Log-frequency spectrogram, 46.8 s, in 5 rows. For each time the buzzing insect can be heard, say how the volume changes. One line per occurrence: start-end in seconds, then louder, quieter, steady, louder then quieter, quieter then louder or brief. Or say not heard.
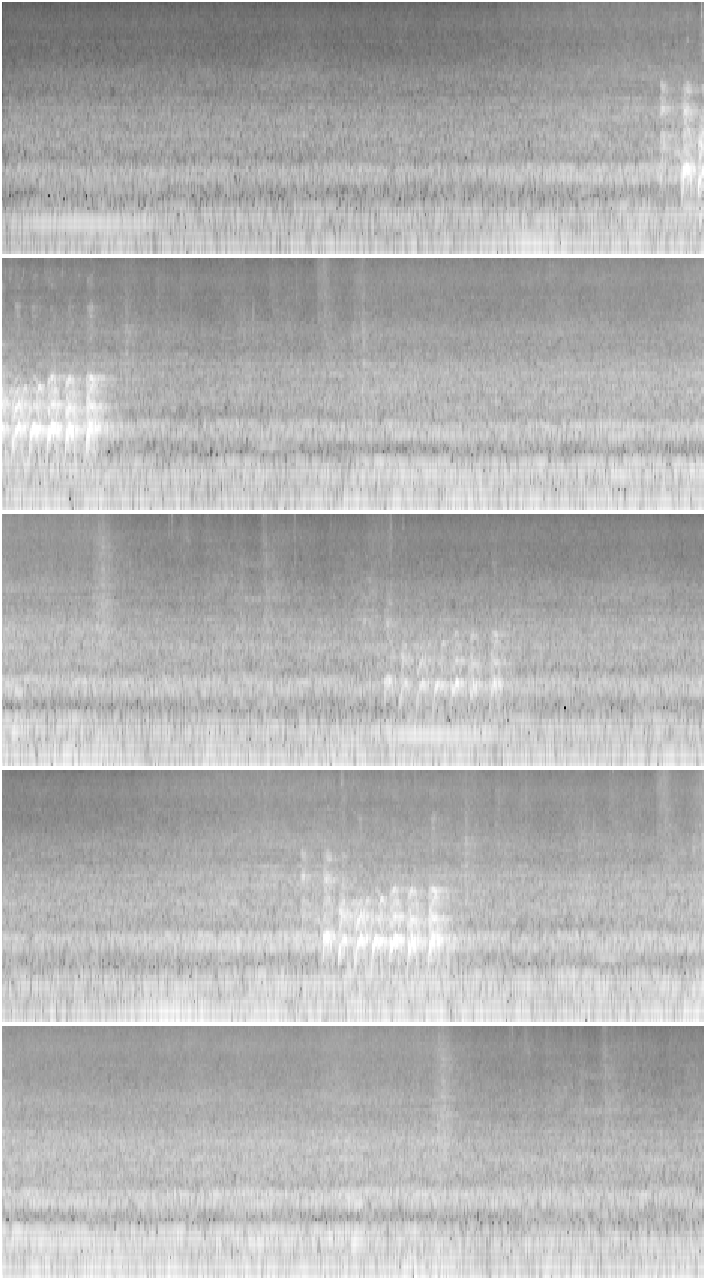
0.0-46.7 louder.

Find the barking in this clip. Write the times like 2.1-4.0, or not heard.
8.8-10.7, 23.7-25.5, 32.0-34.0.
